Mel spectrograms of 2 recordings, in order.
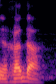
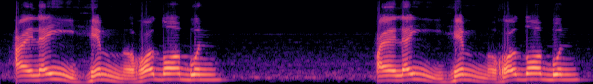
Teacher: ghain and dad, these two are also part of the huruf musta'aliyah, and therefore must always be pronounced with a thick tone, a full mouth.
